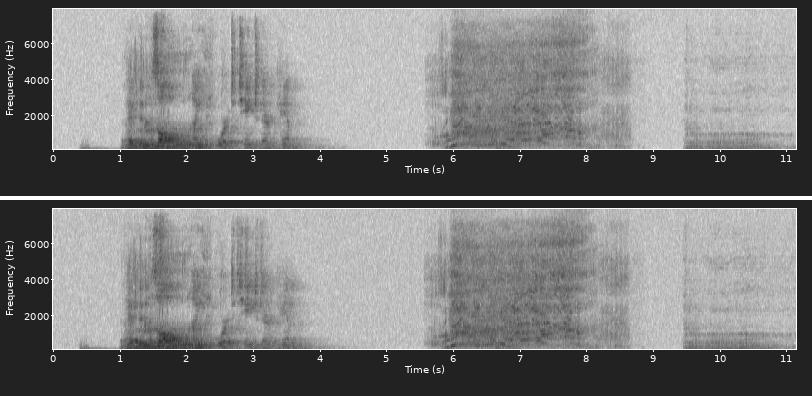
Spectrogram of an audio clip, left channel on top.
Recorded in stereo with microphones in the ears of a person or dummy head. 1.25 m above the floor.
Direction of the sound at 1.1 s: 10° right (ahead or behind).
